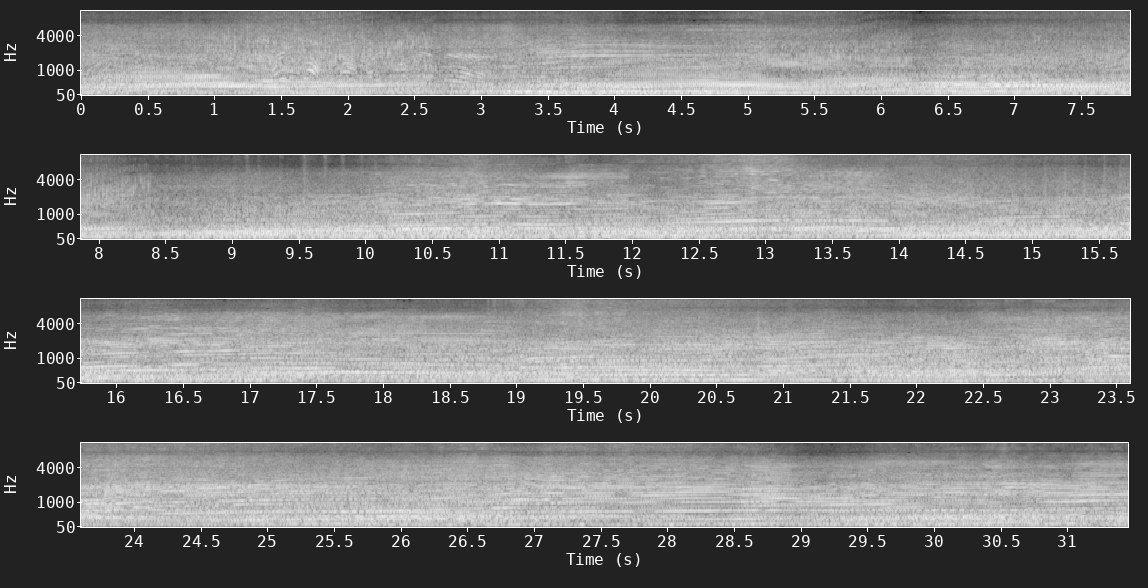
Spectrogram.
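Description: Several small racing minibikes' engines run hard around the track together, their overlapping notes rising and falling as the riders rev out and back off through the corners.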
